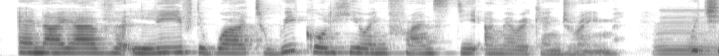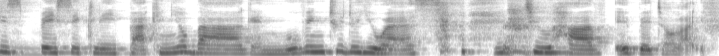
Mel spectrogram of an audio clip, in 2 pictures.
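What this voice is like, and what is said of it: French-accented English. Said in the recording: “as you can tell from my accent, I am French”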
